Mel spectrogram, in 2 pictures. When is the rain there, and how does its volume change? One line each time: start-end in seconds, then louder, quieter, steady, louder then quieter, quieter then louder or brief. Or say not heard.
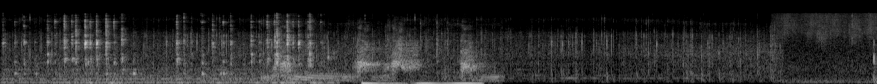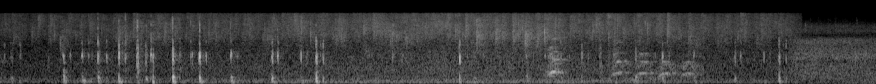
0.0-17.4 louder.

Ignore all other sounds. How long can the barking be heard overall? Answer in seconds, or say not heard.
4 s.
